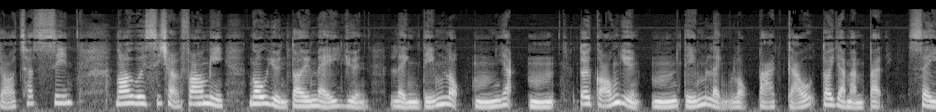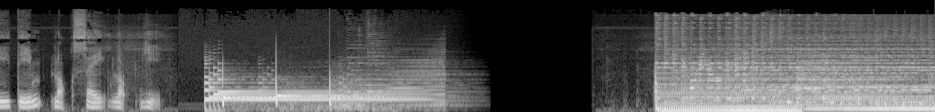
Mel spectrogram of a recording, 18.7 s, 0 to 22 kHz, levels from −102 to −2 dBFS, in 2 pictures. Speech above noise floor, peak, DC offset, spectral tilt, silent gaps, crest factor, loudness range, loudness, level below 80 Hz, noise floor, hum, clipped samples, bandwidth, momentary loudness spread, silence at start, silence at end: over 69 dB; -2 dBFS; under 0.1%; -6 dB/octave; 14.63-14.67 s, 14.81-14.85 s; 18 dB; 5 LU; -20 LUFS; -28 dBFS; under -90 dBFS; none; under 0.1%; 16 kHz; 10 LU; 0 s; 0 s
